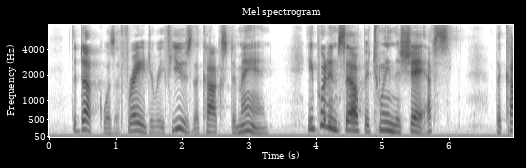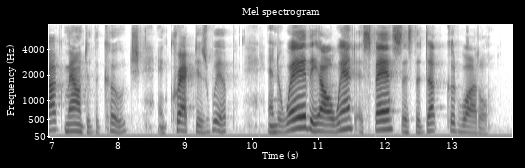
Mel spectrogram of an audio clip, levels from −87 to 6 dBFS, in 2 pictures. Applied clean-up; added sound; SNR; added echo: none; none; none; none.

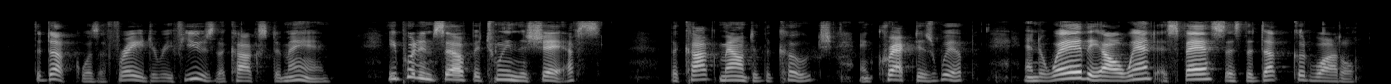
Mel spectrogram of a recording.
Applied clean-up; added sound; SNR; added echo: neural mask model Resemble Enhance denoiser.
